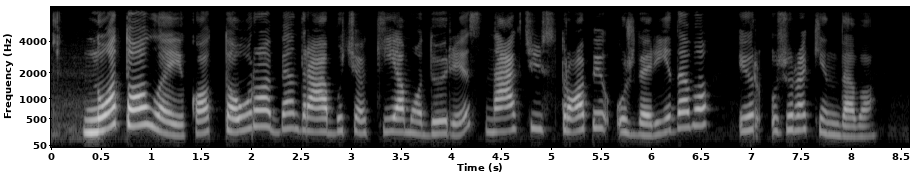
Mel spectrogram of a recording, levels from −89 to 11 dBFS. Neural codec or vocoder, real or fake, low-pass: none; real; 7.2 kHz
